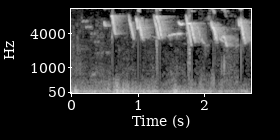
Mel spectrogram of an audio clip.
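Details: Saffron finches calling as a group: bright, high, buzzy chirps given in short spaced bursts, some notes slurring downward, a faint low rumble behind.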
